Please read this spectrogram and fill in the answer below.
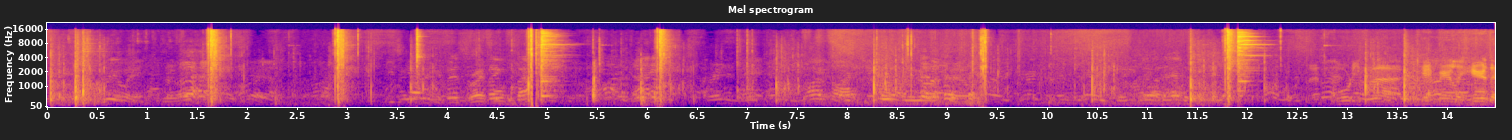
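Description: Suppressed .45 ACP 1911 pistol with a Silencer Central Banish 45 suppressor firing a slow string of about eight shots, one to two seconds apart. It is shooting 230-grain ball ammunition, which is described as nice and quiet through the suppressor.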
